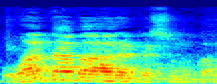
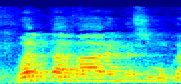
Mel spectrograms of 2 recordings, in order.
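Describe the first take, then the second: First: وَتَبَارَكَ اسْمُكَ begun "wa-ta", each syllable on its own; separated syllables. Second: وَتَبَارَكَ اسْمُكَ begun "watta", وا fused to a doubled تا; joined syllables. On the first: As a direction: keep وا apart from a single تا in وَتَبَارَكَ اسْمُكَ. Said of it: "وا تا، وا اور تا". (وَتَبَارَكَ اسْمُكَ، واو اور تا الگ الگ) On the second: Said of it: "نہیں". (وَتَبَارَكَ اسْمُكَ، واو کو تا سے ملا کر) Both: Shown as a demonstration.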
